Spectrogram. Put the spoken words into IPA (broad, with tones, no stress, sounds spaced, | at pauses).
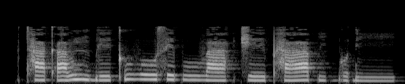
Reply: tʰ a˨ kʼ a˨ v ũ˦ ɡ͡b eː˨ kʼ u˦ β oː˦ s e˦ p uː˦ β a˦ | t͡ʃ eː˨ pʰ aː˨˦ p i˨ ɡ͡b ʊ˦˨ ɗ iː˨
